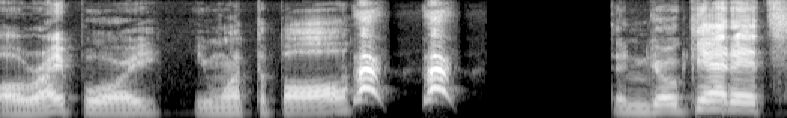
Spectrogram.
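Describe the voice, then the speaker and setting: A man puts on a character voice. It is fairly low in pitch and delivered at a fairly slow pace. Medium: dub. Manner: playful, casual.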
